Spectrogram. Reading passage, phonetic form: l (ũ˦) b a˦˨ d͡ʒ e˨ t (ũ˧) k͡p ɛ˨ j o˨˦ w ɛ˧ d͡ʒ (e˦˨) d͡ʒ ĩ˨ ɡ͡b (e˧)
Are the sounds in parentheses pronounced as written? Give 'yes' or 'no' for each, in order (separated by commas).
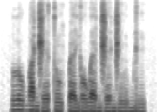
no, no, no, no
